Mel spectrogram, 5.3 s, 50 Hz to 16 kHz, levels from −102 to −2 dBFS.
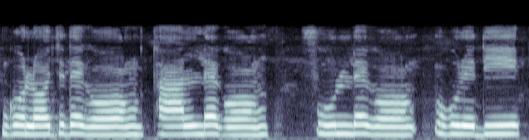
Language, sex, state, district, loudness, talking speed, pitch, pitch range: Chakma, female, Tripura, West Tripura, -12 LUFS, 80 wpm, 220 Hz, 205-225 Hz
